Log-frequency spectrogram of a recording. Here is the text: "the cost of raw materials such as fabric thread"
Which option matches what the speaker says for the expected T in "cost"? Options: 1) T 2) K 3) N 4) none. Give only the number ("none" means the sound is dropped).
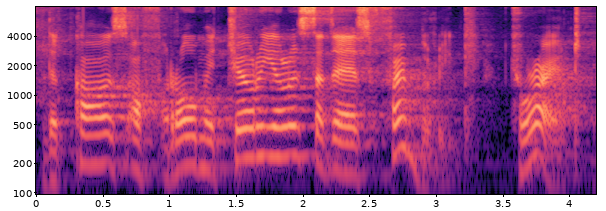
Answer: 4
